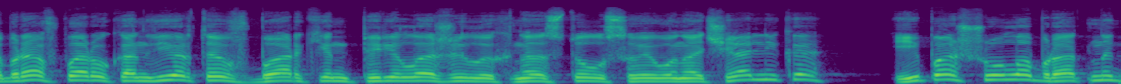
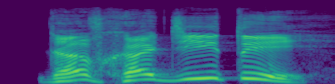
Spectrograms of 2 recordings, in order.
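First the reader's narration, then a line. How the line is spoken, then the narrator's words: Bark. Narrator (Russian): гаркнул ему Дож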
